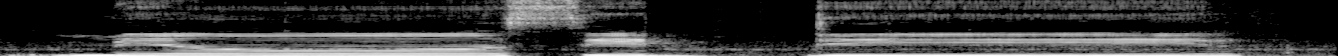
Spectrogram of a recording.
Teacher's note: گنہ کریں گے، ناک میں آواز لے کر جائیں گے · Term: اخفا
